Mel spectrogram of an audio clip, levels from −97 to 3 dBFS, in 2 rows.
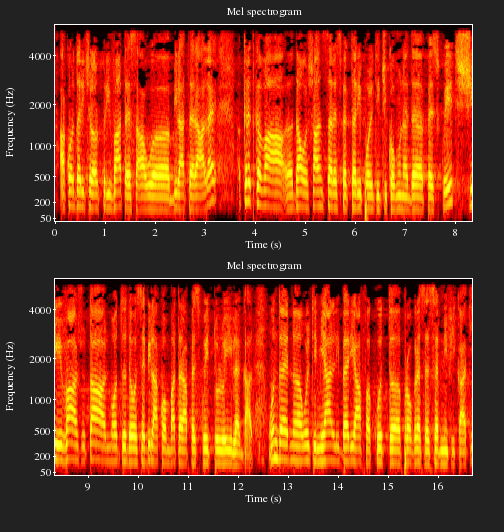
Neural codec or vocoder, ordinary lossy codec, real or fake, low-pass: none; none; real; 5.4 kHz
